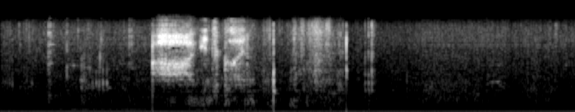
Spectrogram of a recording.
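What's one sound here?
A young woman sips a drink from a can.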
